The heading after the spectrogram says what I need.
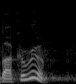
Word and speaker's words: buckaroo: algorithm do it here take that V make it a B take that second syllable stress put on the first syllable instead of vakero you've got something like bakaro which rough it up a little bit make it bakaro say that a couple times and that's where you get bakaroo Right?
